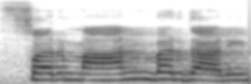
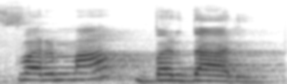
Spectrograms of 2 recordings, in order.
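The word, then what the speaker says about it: فرمانبرداری: लेकिन नून यहाँ पर पढ़ने में साइलेंट होगा। अगर आप इस तरह से लिखेंगे तो नून यहाँ पर साइलेंट है, इसे हम फरमान बरदारी नहीं पढ़ेंगे, फरमा बरदारी।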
